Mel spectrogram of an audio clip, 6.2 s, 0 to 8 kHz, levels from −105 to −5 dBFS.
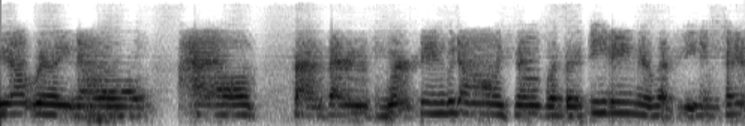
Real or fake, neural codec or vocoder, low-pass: fake; codec, 44.1 kHz, 0.9 kbps, DAC; 7.2 kHz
